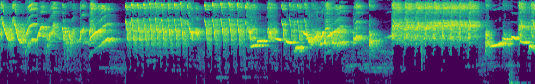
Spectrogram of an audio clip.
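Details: Long-tailed shrike of the Madura type, a contest bird, singing a dense, nearly unbroken stream of harsh chattering and buzzy notes. Brief whistled slurs are mixed in, with only short pauses over about ten seconds.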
